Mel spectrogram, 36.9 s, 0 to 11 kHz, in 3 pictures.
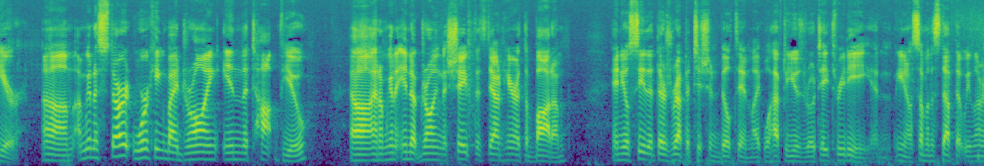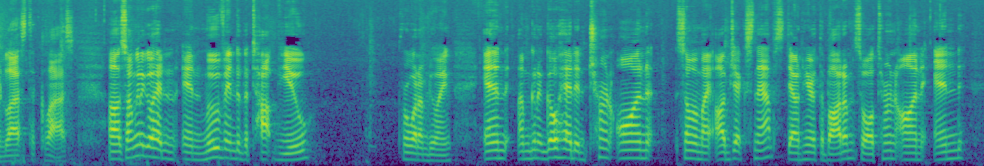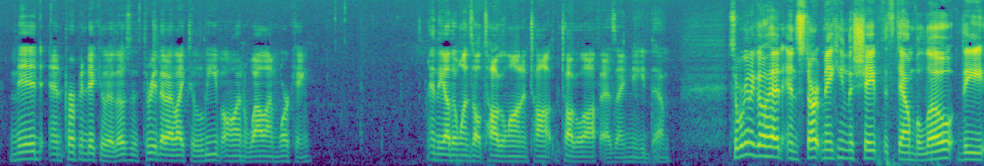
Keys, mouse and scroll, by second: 13.7-18.7 drag, 24.1 click, 25.3 click, 26.4 click, 28.9 click.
